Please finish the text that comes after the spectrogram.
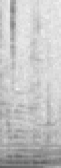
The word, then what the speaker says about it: chamomile: That's how you say it, chamomile.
